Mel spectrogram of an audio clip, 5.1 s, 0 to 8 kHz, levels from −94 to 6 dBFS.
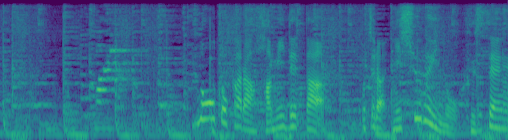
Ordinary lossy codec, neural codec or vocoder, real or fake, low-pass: none; vocoder, 22.05 kHz, 80 mel bands, Vocos; fake; 7.2 kHz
